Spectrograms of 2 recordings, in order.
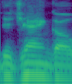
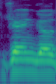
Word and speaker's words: Django: one, Django, which is the only one that I like. Okay, you're saying it wrong. It's Django. The D is silent.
